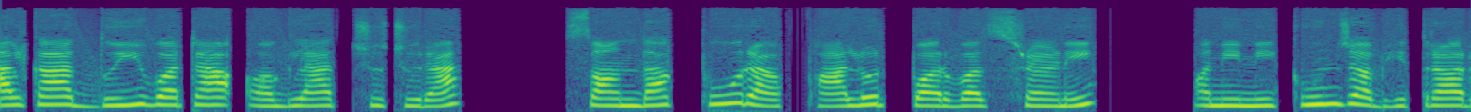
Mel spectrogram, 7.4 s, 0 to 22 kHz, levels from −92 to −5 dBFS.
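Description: Low bit depth without dither runs through the whole clip. The speech sounds grainy, and the grit changes as the level moves. Quiet passages turn rough. The likely cause is rounding to a 6-bit level without dither, leaving error only about 25 dB below the speech.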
